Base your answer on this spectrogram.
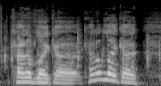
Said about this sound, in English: Whoever's typing, mute yourself.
